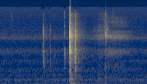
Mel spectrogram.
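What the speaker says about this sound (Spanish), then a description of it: "Pulso Enter." A single sharp press of the Enter key on a computer keyboard, close and crisp, with a few lighter key taps around it in an otherwise quiet room.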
